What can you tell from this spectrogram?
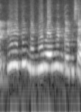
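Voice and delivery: high, loud exasperated scolding; angry mother. Acted. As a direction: act out a mum losing her temper. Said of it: "ibunya nggak marah juga dong ya".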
